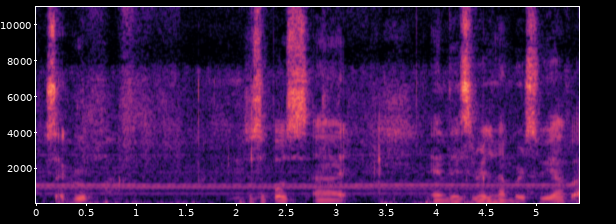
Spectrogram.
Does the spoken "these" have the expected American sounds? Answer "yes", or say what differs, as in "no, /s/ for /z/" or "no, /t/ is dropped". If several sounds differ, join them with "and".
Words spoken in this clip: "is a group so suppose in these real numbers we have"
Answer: no, /s/ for /z/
